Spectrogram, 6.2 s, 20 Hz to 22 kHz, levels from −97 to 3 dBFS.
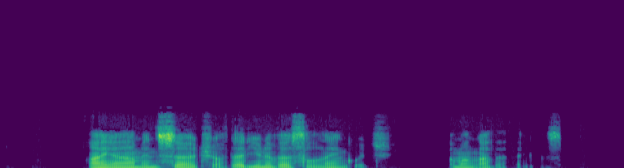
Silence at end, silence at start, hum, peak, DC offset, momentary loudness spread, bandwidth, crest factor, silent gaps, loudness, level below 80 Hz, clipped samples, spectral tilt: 0.65 s; 0.9 s; none; -6 dBFS; under 0.1%; 21 LU; 7.4 kHz; 22 dB; 4.02-4.49 s; -24 LUFS; -66 dBFS; under 0.1%; -3 dB/octave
